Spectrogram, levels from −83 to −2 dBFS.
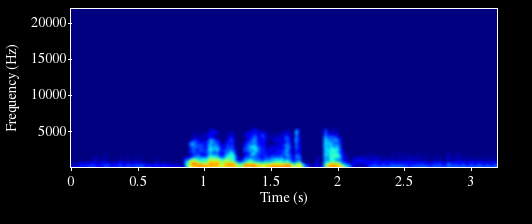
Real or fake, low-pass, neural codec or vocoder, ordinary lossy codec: fake; 5.4 kHz; codec, 16 kHz, 0.5 kbps, FreqCodec, smaller model; Opus, 32 kbps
